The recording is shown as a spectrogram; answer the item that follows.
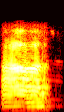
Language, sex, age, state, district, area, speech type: Sindhi, male, 60+, Maharashtra, Thane, urban, conversation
